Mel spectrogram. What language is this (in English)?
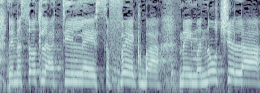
Hebrew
